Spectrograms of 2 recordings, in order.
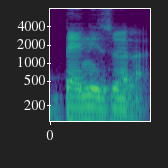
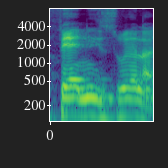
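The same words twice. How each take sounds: First: VENEZUELA begun with B, as Benezuela, lower and softer; Spanish B sound. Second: Said in the usual way. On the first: Shown as a demonstration. Learner contrasting Spanish way with English, B sound. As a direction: swap the V of Venezuela for a B. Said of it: "they say, like". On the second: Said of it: "instead of Venezuela".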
